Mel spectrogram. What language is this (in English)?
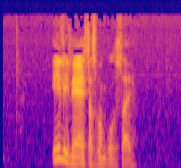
Esperanto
